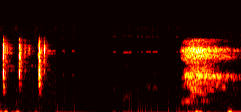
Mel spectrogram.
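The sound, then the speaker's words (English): Faint, shallow breathing comes over a radio mic in an audio drama: a few soft clicks, a near-silent gap, then one airy breath that swells and lingers at the end. “Take a breath when you hear his. Slow and steady. It only sounds shallow because of the frequency you're on. He's breathing.”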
